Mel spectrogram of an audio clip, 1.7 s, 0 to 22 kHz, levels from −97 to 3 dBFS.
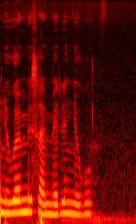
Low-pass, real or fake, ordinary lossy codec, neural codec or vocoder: none; real; none; none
